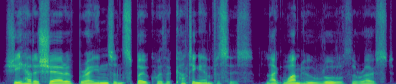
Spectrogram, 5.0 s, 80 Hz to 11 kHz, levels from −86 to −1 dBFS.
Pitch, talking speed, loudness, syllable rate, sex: 120 Hz, 220 wpm, -19 LUFS, 5.2 syllables/s, male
